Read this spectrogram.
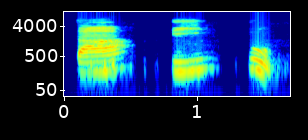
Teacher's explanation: জিহ্বার আগা সামনের উপরের দুই দাঁতের গোড়ার সঙ্গে লাগাইয়া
